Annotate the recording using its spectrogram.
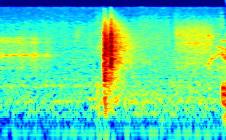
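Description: A paper envelope slaps down onto a desk.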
